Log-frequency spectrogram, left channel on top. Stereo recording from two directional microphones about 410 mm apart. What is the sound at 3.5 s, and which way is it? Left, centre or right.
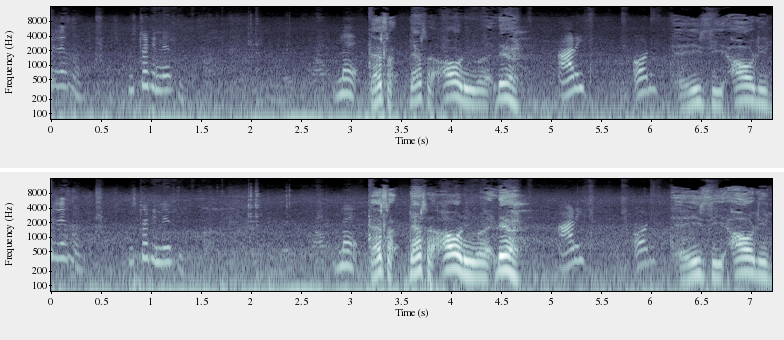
Speech, centre.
